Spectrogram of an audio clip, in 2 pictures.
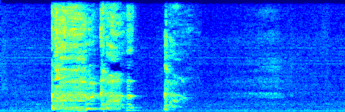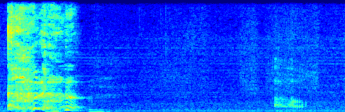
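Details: A mature adult woman gives two bouts of repeated, forceful coughing while doing her makeup, which she blames on allergy, over a steady background hum; recurrent cough.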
